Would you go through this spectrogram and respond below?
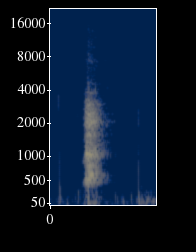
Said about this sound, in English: What the fuck are these dogs barking at, eh? Oh, not good.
